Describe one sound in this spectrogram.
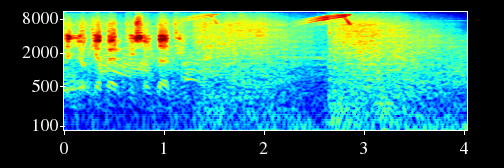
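An energy blast bursts with a crackling roar.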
